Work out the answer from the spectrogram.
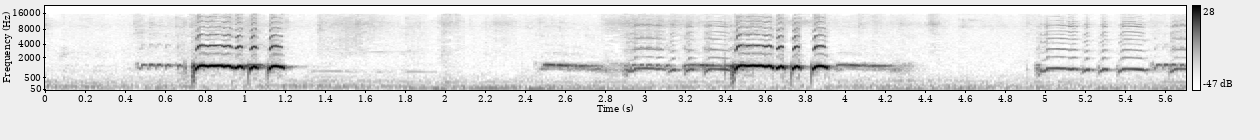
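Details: Local zebra dove calling rivals: loud bursts of rolling, stuttered coos repeat about every two and a half seconds, overlapping longer level whistled phrases.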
